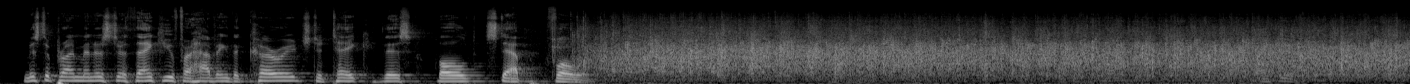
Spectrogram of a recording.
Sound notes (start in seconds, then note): 5.6 applause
